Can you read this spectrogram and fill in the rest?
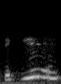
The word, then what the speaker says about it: Nikki: You can see my author page on our website there, and then I'm also on Twitter at Nikki, N-I-K-K-I, and Schwab spelled like Charles Schwab.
